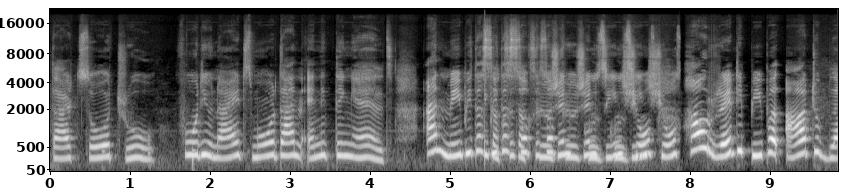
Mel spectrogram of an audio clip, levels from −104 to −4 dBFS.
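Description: Speech clip with a doubled audio track from 5.44 to 7.88 s, just after "maybe the": an equally loud copy trails by roughly 300 ms, likely a second capture path running late.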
